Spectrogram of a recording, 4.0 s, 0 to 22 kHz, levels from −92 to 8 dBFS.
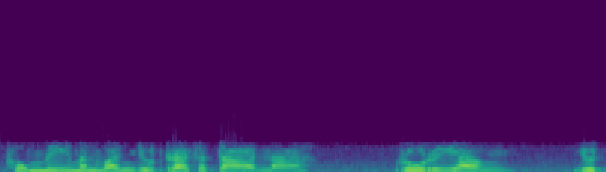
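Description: No technical faults can be heard in the speech, which sits in the narrow telephone band of roughly 250 Hz to 3.4 kHz and carries only the light coding roughness that fits a mobile speech codec running at about 12.2 kbps.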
